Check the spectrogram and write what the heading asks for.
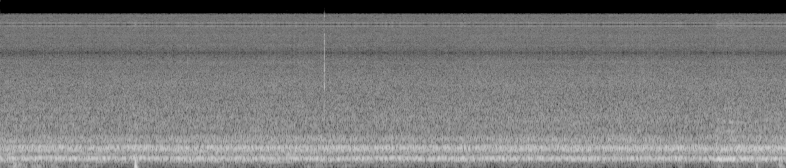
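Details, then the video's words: Relocated swarm of honey bees, a steady collective hum with layered low tones running throughout, one soft thump early on and a light tick near the middle. "Relocating Bees"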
